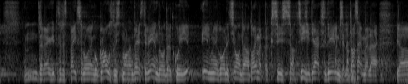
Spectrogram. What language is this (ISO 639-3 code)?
est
